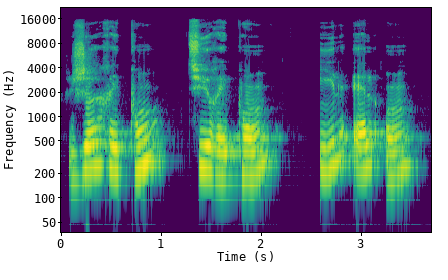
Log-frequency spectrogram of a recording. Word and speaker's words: réponds: They're actually silent. All three of those are pronounced the same way and you don't pronounce the D's or the S's on the end. Je réponds, tu réponds, il, elle, on répond.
